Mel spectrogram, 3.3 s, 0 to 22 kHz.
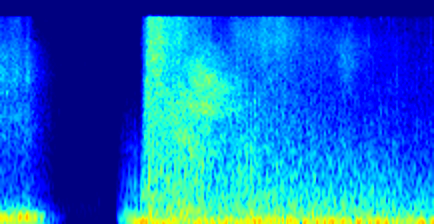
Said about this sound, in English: The asteroid strikes the Earth along what is now called the Yucatan, the spur-like peninsula that juts out of southern Mexico into the Gulf. It drives itself into the Earth, digging out a crater 110 miles in diameter and 9 miles deep.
